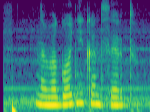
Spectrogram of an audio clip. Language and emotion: Russian, neutral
